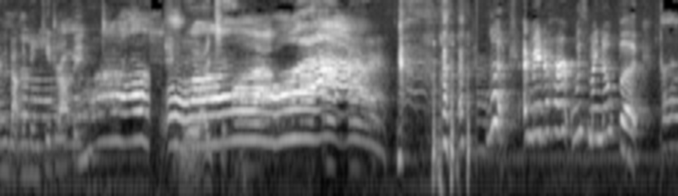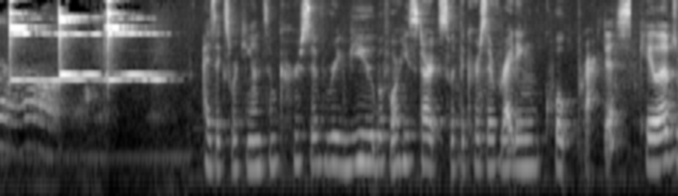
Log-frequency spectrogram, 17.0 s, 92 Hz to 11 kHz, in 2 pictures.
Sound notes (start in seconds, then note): 4.1 baby growling; 5.0 laughing; 8.5 bell ringing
